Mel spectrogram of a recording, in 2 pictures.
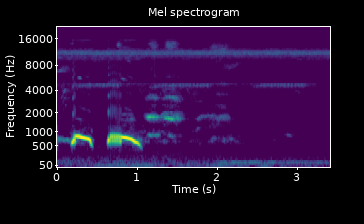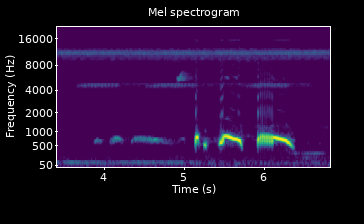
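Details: Spotted dove, linked to decoy trapping, calls loud, mellow coos. A pair of strong, slurred notes comes first. Quieter notes follow, then another loud set of three falling coos near the end, over a low hum.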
